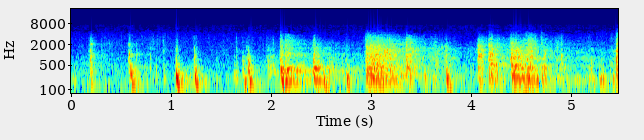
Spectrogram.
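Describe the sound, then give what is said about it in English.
Heavy wooden thuds, bangs and creaking as a crowbar pries open a wooden shipping crate. The bursts are loud and irregular, with knocks and longer straining scrapes between them. “Okay, then I'll open one. Okay. Stay away from the crowbar. I'll pick it up myself.”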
